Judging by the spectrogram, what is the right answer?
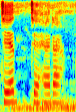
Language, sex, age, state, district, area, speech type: Santali, female, 18-30, West Bengal, Birbhum, rural, read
